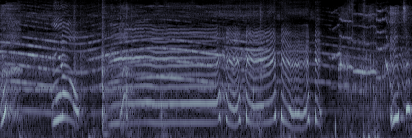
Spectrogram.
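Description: A cartoon toddler's crying, played back through a tablet's speaker: several long drawn-out wails, one held steady and the others wavering up and down.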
